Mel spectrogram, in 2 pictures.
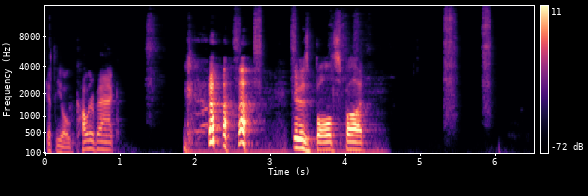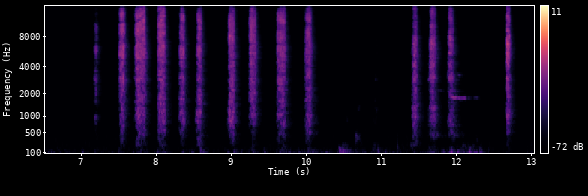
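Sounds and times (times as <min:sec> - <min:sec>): aerosol can spraying: 0:02.4 - 0:04.2, 0:05.3 - 0:06.0, 0:07.5 - 0:10.2.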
